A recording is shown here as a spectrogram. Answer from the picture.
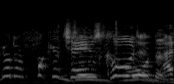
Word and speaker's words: Corden: I reckon we've got a lot more clowns like James Gordon. James what? James Gordon, the guy that does carpool karaoke. Corden.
